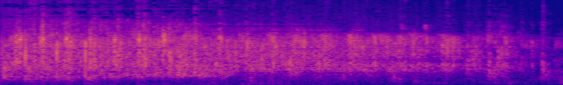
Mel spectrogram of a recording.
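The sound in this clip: Applause from a lecture audience at LSE welcoming a professor: dense, steady clapping that holds at an even level throughout with no voices over it.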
